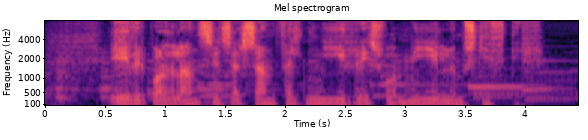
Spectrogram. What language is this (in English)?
Icelandic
